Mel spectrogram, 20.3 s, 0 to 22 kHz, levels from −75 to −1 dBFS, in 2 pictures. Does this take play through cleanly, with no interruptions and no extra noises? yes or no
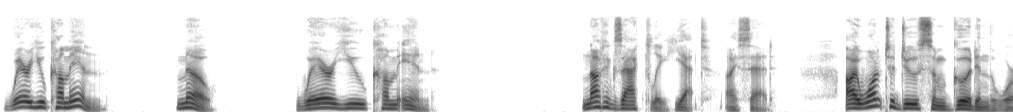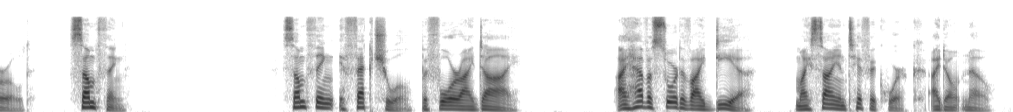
yes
